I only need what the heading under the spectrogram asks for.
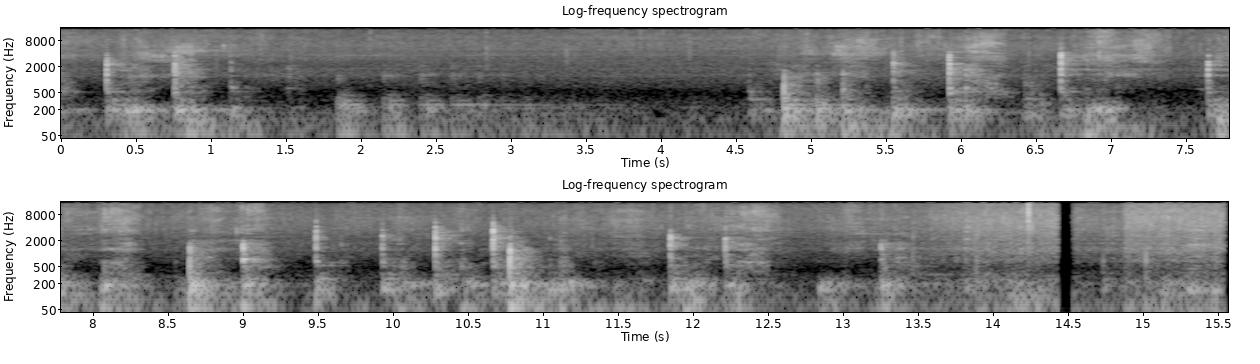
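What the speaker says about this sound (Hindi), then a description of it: "बस इतना भूनते हैं कि बस थोड़ी सी प्याज नरम हो जाए।" Onions fry softly in a pan with repeated scraping and clicking of a utensil stirring, quiet at first and then steady and busier.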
